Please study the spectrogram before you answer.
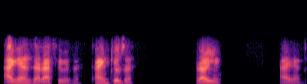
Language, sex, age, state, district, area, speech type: Odia, male, 18-30, Odisha, Cuttack, urban, conversation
